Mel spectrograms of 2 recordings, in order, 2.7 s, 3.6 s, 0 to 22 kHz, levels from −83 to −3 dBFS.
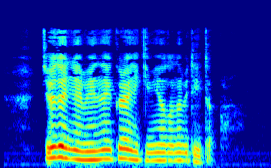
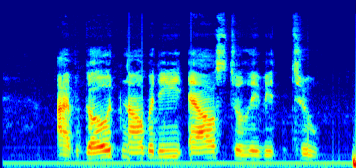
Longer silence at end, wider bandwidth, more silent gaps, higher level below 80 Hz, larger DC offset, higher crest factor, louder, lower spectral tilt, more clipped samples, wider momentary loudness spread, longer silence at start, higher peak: first, 0.6 s vs 0 s; second, 11.5 kHz vs 16.5 kHz; neither; second, -62 dBFS vs -54 dBFS; neither; about the same, 20 dB vs 20 dB; about the same, -20 LUFS vs -21 LUFS; first, -5.5 dB/octave vs -4 dB/octave; neither; first, 15 LU vs 12 LU; about the same, 0.45 s vs 0.55 s; about the same, -2 dBFS vs -2 dBFS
